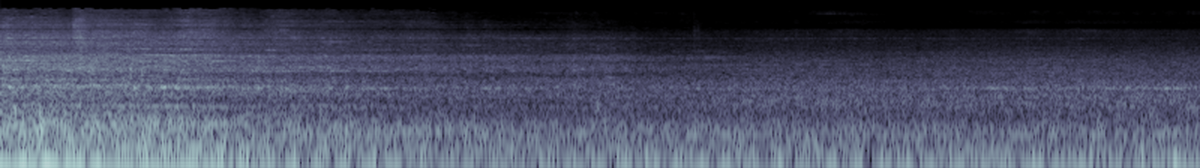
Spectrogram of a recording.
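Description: Freight train of covered hopper cars running on the rails: loud wheel-and-rail noise that fades over the first few seconds, then a steadier, quieter rumble.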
